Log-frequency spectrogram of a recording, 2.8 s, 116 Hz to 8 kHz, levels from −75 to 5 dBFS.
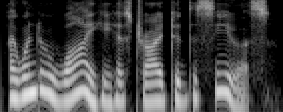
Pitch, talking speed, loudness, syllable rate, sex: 195 Hz, 190 wpm, -15 LUFS, 4.7 syllables/s, female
